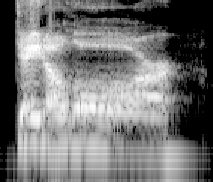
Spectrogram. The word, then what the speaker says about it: Datalore: I mispronounced the first one intentionally. I believe the correct pronunciation is Datalore. Datalore! I am Datalore.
